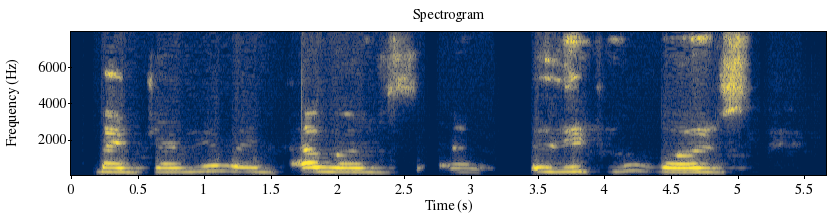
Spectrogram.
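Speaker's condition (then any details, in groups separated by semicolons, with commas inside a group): Cerebral palsy; from birth in Kenya, did not cry or breathe at birth, incubator for weeks, medical negligence; therapy since six months old, ongoing; other children thought talking different in childhood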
